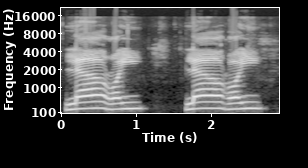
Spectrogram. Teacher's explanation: ساتھ یہاں پر یائی لین آ رہی ہے، یائی ساکن سے پہلے زبر ہو کسی بھی حرف کے اوپر تو ایسی یائی لین کہلاتی ہے، اور یائی لین کو 1.5 حرکت کی دیر لگا کر نرمی اور سہولت سے پڑھتے ہیں · لام جو ہے الف مدہ کے ساتھ آ رہا ہے، اس لیے ہم اس کو 2 حرکت کی مقدار کھینچ کر پڑھیں گے۔ را کے اوپر زبر ہے، اس لیے اس را کو موٹا پڑھیں گے۔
